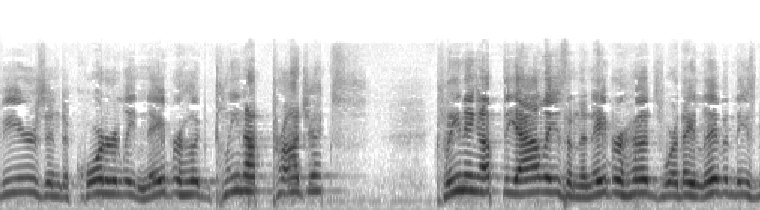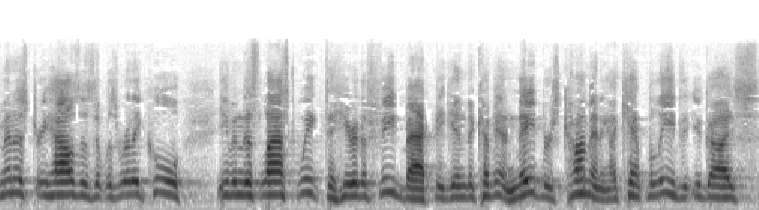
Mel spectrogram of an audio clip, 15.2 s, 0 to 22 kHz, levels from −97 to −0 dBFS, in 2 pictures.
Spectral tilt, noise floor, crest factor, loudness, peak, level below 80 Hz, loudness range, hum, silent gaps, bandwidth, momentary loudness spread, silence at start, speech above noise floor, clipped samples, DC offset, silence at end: -6 dB/octave; -61 dBFS; 18 dB; -25 LUFS; -6 dBFS; -68 dBFS; 5 LU; none; none; 9.8 kHz; 11 LU; 0 s; 37 dB; under 0.1%; under 0.1%; 0.05 s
